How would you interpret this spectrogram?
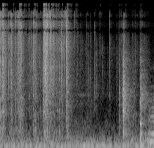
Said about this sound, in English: I will cut it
